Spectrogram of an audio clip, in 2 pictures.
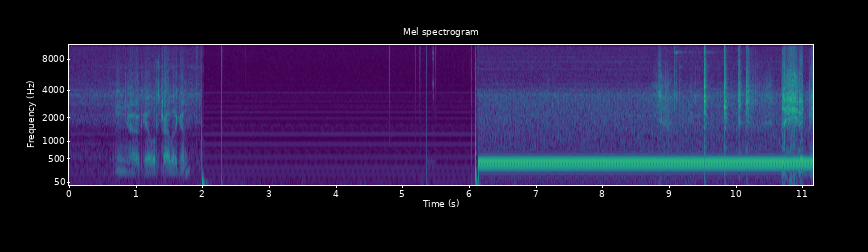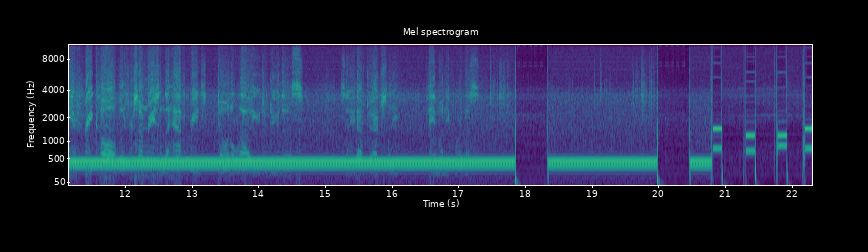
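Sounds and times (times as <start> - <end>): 
speech: 0.7 - 2.0
pay-phone dial tone: 6.1 - 20.9.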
